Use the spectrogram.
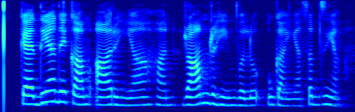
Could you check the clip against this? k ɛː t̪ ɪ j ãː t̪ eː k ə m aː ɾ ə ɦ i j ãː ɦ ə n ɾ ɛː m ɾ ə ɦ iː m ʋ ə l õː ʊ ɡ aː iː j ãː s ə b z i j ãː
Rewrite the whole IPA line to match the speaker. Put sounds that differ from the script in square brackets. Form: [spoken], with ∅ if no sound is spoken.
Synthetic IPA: k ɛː [d̪] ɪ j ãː [d̪] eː k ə m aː ɾ ə ɦ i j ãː ɦ ə n ɾ [aː] m ɾ ə ɦ iː m ʋ ə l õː ʊ ɡ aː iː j ãː s ə b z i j ãː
